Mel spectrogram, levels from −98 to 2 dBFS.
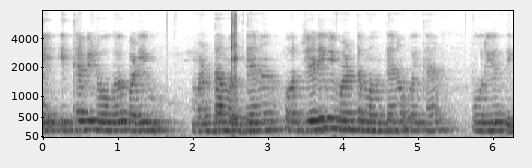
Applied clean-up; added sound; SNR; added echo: none; Burping, eructation; 18 dB; reverberation time 0.6 s.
